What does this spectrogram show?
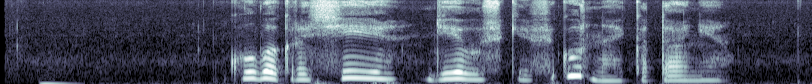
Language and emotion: Russian, sad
